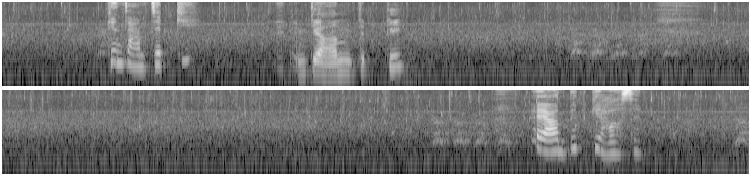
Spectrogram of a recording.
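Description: A young woman speaks close by, upset.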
